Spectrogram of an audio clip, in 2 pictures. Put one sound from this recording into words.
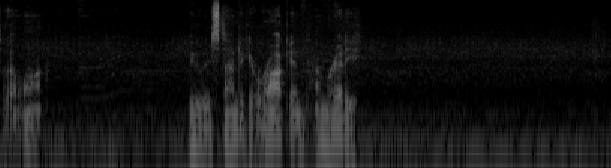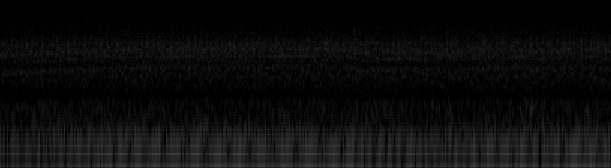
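A diesel excavator engine idles with a low, steady rumble.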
